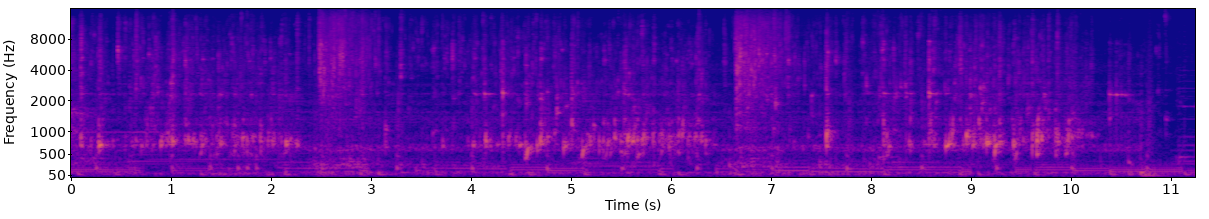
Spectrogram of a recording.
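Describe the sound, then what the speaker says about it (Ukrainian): Running water from a tap splashes as a paintbrush is rinsed, a faint continuous trickle broken by a couple of louder gushes and drips, with no talking. "Таке нормальне, звичайне вимивання пензлику"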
